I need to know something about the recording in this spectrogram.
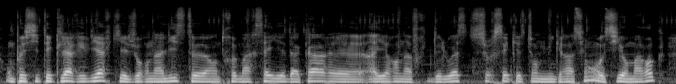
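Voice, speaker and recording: A man with a mellow, soft-edged voice at a medium pitch. He speaks as an interview guest, explaining a creative project in halting, unscripted talk. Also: little pitch movement. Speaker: guest, radio drama writer and studio member.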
